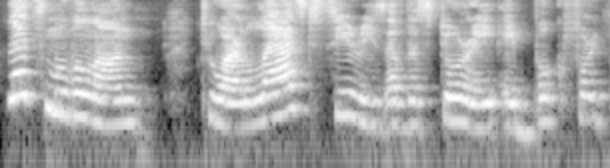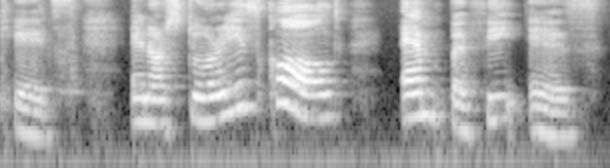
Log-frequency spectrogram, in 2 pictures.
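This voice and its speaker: A woman's voice: fairly high pitch, very animated, slow pace, far from the mic. A woman reading a picture book aloud to children as a storyteller, instructing and putting questions directly to young listeners.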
